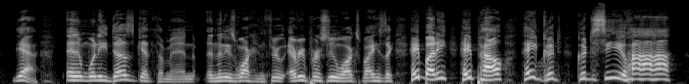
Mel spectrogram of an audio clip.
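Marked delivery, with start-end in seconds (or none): 4.1-6.7 play-acted nervous voice, loud, high, with laugh. Retelling a movie scene, greeting passersby: imitating a nervous scientist. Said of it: "this very nervous-looking scientist".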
